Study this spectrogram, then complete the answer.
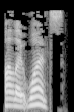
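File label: "all at once", English, British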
